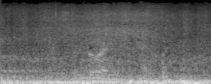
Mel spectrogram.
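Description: Low, steady engine and road rumble inside the cabin of a Maruti Suzuki Dzire as the car is driven along and given some throttle.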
